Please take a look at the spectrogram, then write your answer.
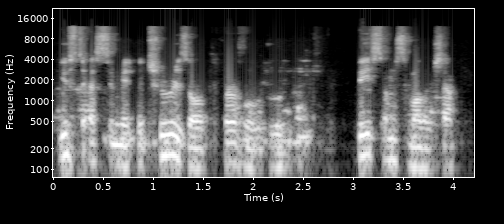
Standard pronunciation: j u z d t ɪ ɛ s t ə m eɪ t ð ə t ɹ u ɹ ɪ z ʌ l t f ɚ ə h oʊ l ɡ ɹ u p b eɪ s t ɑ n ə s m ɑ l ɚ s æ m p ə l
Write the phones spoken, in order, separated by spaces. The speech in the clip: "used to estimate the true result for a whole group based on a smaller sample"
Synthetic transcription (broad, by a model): j u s t ɪ ɛ s t ə m eɪ t ð ə t ɹ u ɹ ɪ z ʌ l t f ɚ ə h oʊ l ɡ ɹ u p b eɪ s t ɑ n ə s m ɑ l ɚ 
